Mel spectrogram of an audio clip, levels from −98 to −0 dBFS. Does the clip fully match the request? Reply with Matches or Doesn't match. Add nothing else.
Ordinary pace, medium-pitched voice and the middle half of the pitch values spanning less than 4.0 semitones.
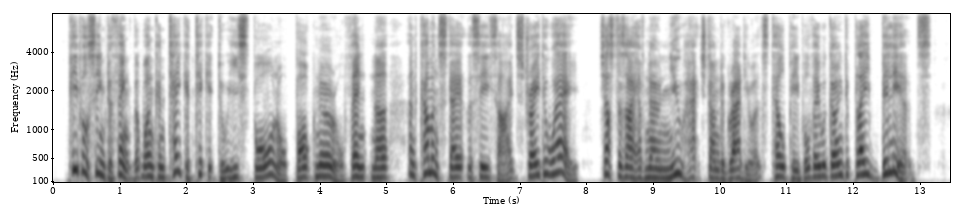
Doesn't match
